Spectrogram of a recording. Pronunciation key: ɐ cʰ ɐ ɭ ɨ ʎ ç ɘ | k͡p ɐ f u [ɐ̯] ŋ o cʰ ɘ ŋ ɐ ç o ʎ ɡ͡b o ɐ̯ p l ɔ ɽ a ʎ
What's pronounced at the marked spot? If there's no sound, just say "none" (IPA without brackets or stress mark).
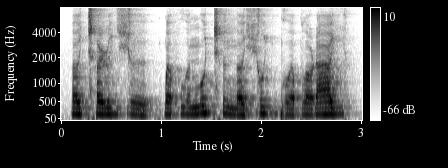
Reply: ɐ̯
